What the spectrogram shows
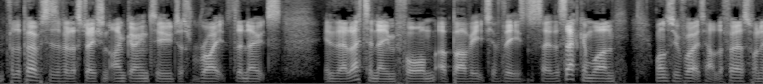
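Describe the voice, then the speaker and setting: Here a deep, low-voiced man walks through music theory step by step in an online lesson, friendly and quick to poke fun at himself. His tone is pushed, bright and smooth, and there's no echo at all.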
